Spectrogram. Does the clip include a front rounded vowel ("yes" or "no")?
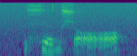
no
